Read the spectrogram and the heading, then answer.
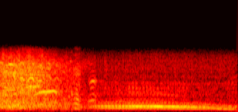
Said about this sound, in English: Well, here comes that same car again. Now, that guy's been following me for an hour now.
